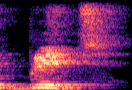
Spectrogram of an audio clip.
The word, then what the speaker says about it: bridge: उसी तरह से ब्रिज, BRIDGE, यहाँ भी देखिए आप क्या हो रहा है, जो डी है वो जी के पहले आ रहा है तो वो साइलेंट होगा।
